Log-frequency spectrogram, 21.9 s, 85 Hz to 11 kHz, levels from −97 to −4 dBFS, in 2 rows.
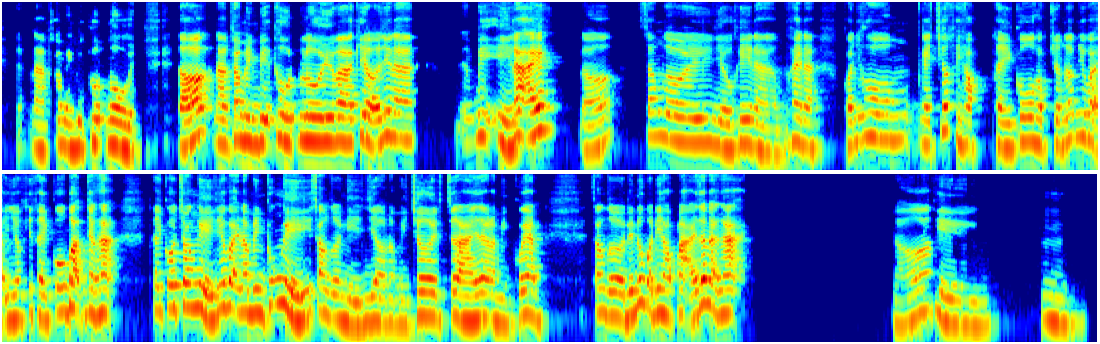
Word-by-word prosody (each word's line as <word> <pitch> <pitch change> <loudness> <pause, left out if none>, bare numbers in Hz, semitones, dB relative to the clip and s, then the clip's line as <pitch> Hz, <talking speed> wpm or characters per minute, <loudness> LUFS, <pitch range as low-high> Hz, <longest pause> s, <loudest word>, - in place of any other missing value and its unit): Ờ, - - -22
làm 160 -2 -4
cho 185 - -6
mình 170 -2 -1
bị 170 - 0
thụt 185 -1 -2
nùi. 165 -4 +3 0.4
Đó, 170 0 +6
làm 185 -1 +1
cho 205 +1 +1
mình 195 -2 +1
bị 185 - +3
thụt 195 -3 +1
lùi 200 -1 +4
và, 195 -1 +5
kiểu 190 -5 +4
như 230 +5 -1
nà, 210 -2 0 0.6
bị 225 +1 -3
ỷ 185 -6 -1
lại 215 +7 +8
ấy. 275 - +7 0.3
Đó. 165 +4 -5 0.2
Xong 225 +7 -7
rồi 195 -3 -1
nhiều 165 -3 -2
khi 185 +2 -2
nà 150 -4 -4 0.2
hay 200 -2 -1
nà 170 -2 -3 0.3
có 175 - -1
những 195 +3 -8
hôm 210 -2 -5
ngày 175 -1 -4
trước 270 +7 +1
thì 195 - -5
học 175 -2 -1 0.2
thầy 170 -2 -2
cô, 195 0 -2
học 180 -1 -2
trường 180 -1 -6
lớp 205 +2 -5
như 225 0 -5
vậy, 205 - 0
nhiều 170 +1 -2
khi 200 - -9
thầy 175 -1 +1
cô 205 +3 0
bận 175 - +6
chẳng 190 -2 0
hạn. 200 0 +4 0.4
Thầy 215 - -6
cô 225 +2 0
cho 240 -1 +3
nghỉ 210 -8 +2
như 225 +7 -1
vậy 245 -4 +2
là 205 - 0
mình 200 -1 -1
cũng 255 +5 -3
nghỉ. 185 -6 +2
Xong 200 -1 -2
rồi 170 -1 -4
nghỉ 140 -4 -3
nhiều 150 0 -4
nà 150 - -9
mình 145 0 -10
chơi, 180 +3 +1
chơi 185 +2 -1
dài 160 0 +4
ra 180 0 +2
là 165 - -3
mình 150 -2 -7
quen, 185 0 0 0.6
xong 205 -1 -3
rồi 180 -2 +1
đến 185 +2 0
núc 270 - 0
mà - - 0
đi 200 - 0
học 185 0 -2
lại 200 - +3
rất 265 0 +7
là - - +4
ngại. 195 +1 +3 1.6
Đó 165 +9 -5
thì 145 -5 -6 0.6
ừm. 150 -3 -7
185 Hz, 240 wpm, -22 LUFS, 170-205 Hz, 1.6 s, lại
